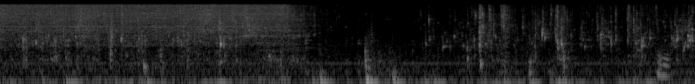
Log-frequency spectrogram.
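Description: Tap water runs steadily into a sink as something is rinsed, a dense continuous rush for about three seconds, then the flow stops and leaves scattered drips and splashes alone.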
